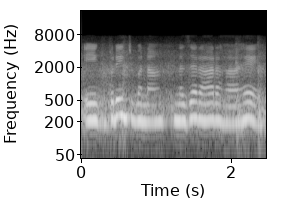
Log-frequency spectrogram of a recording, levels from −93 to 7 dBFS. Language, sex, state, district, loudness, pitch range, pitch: Hindi, female, Punjab, Kapurthala, -13 LUFS, 205-225 Hz, 215 Hz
